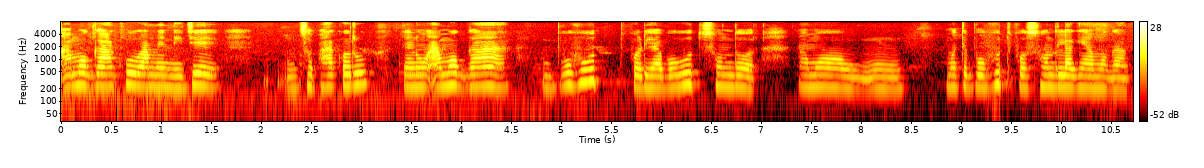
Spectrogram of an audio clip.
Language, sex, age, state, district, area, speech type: Odia, female, 30-45, Odisha, Mayurbhanj, rural, spontaneous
